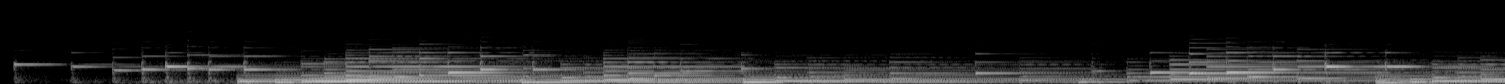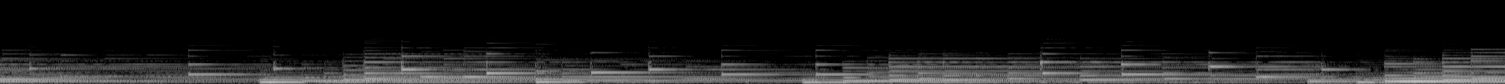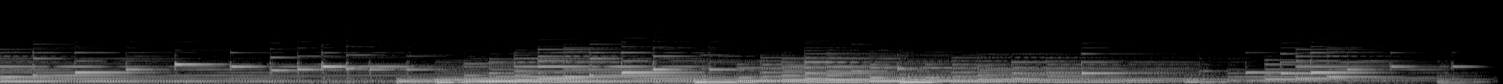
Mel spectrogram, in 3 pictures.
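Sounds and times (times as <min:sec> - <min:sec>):
solo piano: 0:00.1 - 0:45.1.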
